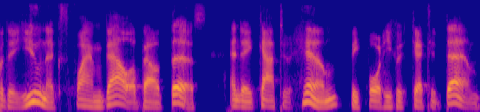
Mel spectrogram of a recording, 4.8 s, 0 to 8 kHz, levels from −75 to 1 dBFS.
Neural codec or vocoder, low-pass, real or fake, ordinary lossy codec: codec, 16 kHz, 1 kbps, X-Codec, HuBERT features, trained on general audio; 7.2 kHz; fake; Opus, 24 kbps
